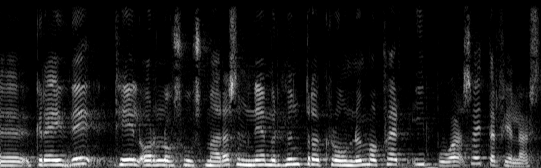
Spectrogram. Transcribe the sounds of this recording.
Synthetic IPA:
kɾeːjðɪt̪ʰɪlɔɾlɔfshuːsmaðɾasɛmnɛːmʏɾ̥ɦʏnt̪ɾaðkʰɾoːwnʏmawkʰvɛɾt̪̚niːpuasveːjt̪aɾ̥fjɛːla̰xs

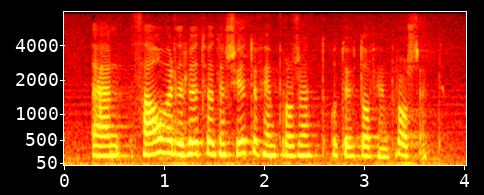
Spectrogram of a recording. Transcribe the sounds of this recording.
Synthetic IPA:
ɛnθawvɛɾðʏlʏːt̪fœt̪lʏmsjœːt̪ʏɔfɪmpʰɾowsɛn̥t̪ɔɣt̪ʰʏht̪uafɪmːpʰɾowsɛ̰n̥t̪

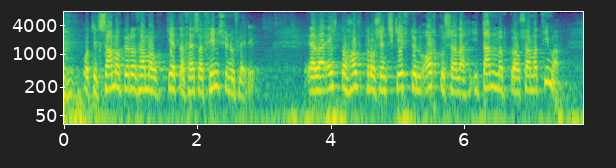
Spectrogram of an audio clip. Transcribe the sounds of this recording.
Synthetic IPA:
ɔt̪ʰɪlsaːmanpʏɾðaθawmawcɛːt̪aθɛsːafɪmsʏnʏmflejɾɪ̰l | ɛðaejht̪ɔɦal̥t̪̚pʰɾowsɛnt̪scɪft̪ʏmɔr̥kʏsaːlait̪anːmœr̥kʏawsaːmat̪ʰiːma̰

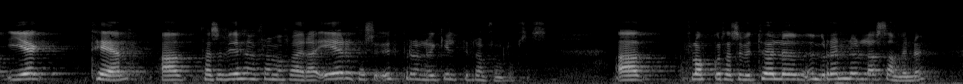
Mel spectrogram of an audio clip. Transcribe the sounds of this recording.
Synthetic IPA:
jɛɣ | t̪ʰɛːlaðθasɛmvɪɦœːvʏmfɾamːaðfaːjɾaɛɾʏθɛsːʏʏhpɾœnlɛɣʏcɪlt̪ɪfɾamsɔŋlowksɪns | aðflɔhkʏɾ̥θasɛmvɪðt̪ʰœːlʏʏmʏmrœɥnːʏɾlasaːmːɪnːʏ

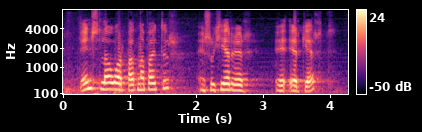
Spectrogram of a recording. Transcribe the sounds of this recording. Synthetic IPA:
ejnst̪laːwaɾpat̪napaːjt̪ʏɾ̥ejnsɔçɛːɾɛɾ | ɛɾ̥cɛr̥t̪

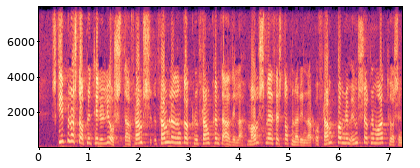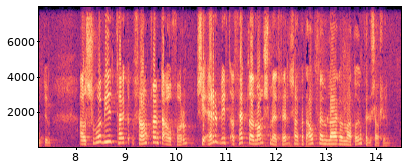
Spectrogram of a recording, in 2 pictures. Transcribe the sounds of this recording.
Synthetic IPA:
scɪːpʏlast̪ɔpnʏmt̪ʰɪlʏɾljowst̪avfɾamlœːɣðʏmkœknʏmfɾamkʰvajmt̪aaːðɪla̰mawlsmɛːðfɛɾ̥st̪ɔpnaɾɪnːaɾɔɣfɾamkʰɔmnʏmʏmsœːknʏmɔɣaːt̪ʰʏɣasejmt̪ʏm | aðsvɔviðt̪ʰajkfɾamkʰvajmt̪aaːwfɔɾmsjɛʔɛɾvɪht̪aðfɛt̪laðmawlsmɛːðfɛɾðsãwŋkʰvant̪aːwkʰvaðʏmlaːɣaʏmaːt̪awʏmkʰvɛɾʏsawr̥ɪm

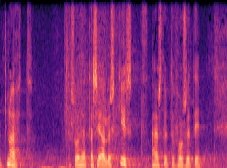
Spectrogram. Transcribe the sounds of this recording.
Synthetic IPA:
nœht̪sɔθɛht̪asjɛalvɛscir̥t̪hajst̪ʏɾt̪ɪfɔsɛt̪ɪ

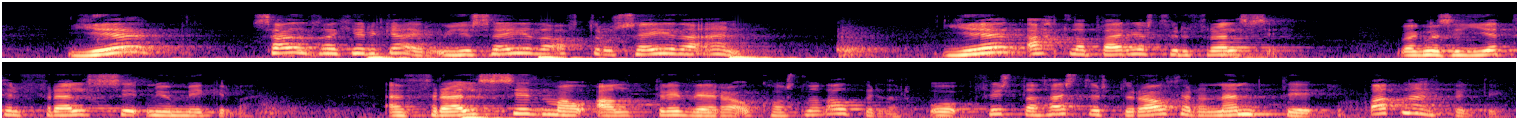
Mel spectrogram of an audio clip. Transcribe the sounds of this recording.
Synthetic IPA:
jɛɣ | saɣðɪθaçɛːɾɪcaːjɾɔɣjɛseːjɪθaaft̪ʏɾɔseːjɪθaʔɛnː | jɛɣaht̪lapɛɾjast̪fɪɾɪɾ̥fɾɛlsɪ̰ | vɛknasɛjɛt̪ʰɪlfɾɛlsɪmjœːɣmɪːcɪlva̰jht̪n | ɛnfɾɛlsɪðmaːwʔalt̪ɾejvɛːɾaa̰wkʰɔst̪naðaːwpɪɾða̰ɾɔɣfɪr̥st̪aɦajst̪vʏr̥t̪ʏɾaːwθɛranɛmt̪ɪpat̪naɛhpɪlt̪ɪ

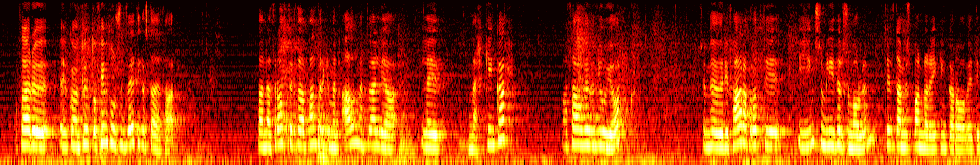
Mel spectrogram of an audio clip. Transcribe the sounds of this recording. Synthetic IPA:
ɔɣθaðɛɾʏɛhkvavant̪ʰʏht̪ɔfɪmθuːsʏnt̪veːjt̪iŋkast̪aːðɪθa̰ɾ̥ | θanːɛɣaðθɾawht̪ɪɾθaðapant̪ɾɛcɪmɛnːʔa̰lmɛn̥t̪vɛljaleːjðmɛr̥ciŋkaɾ̥ | aðθawɦɛvʏnjuːjɔr̥k | sɛmhɛvʏɾifaːɾapɾɔt̪ːɪiimsʏmliːðɛlsʏmaːwlʏmt̪ʰɪlt̪aːjmɪspanːaɾeːjciŋkaɾawvejt̪i

